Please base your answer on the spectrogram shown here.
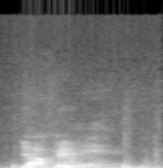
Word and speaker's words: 야훼: 근데 학자들에 의해서 밝혀냈어요. 이렇게 발음됐을 거다. 그게 뭐냐면 야훼예요.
